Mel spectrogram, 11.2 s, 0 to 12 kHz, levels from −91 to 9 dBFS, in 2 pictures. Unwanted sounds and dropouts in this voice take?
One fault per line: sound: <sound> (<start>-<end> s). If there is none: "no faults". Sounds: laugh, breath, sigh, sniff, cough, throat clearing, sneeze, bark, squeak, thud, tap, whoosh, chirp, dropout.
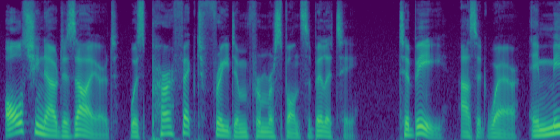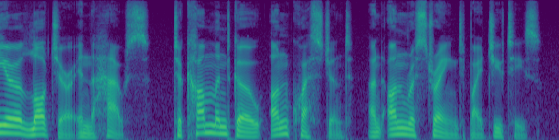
no faults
